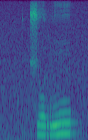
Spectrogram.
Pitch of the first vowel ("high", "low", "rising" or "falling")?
low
